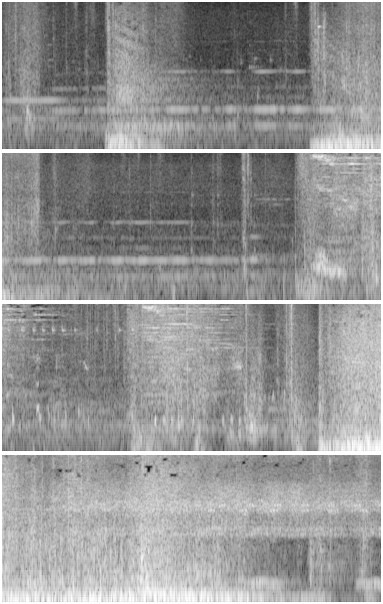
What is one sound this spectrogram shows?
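Card game sound effects swoosh and chime.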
